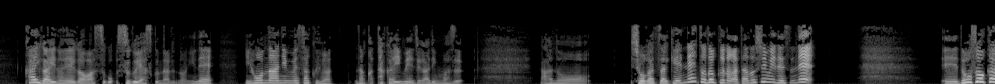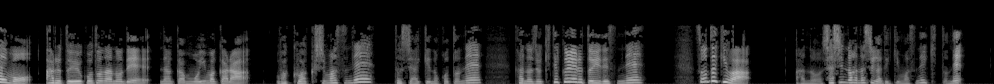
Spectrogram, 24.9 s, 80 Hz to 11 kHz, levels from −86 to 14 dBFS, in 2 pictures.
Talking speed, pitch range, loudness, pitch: 315 characters per minute, 205-295 Hz, -24 LUFS, 245 Hz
